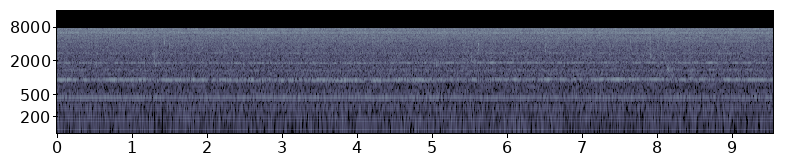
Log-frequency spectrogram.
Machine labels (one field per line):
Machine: pump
